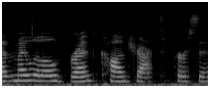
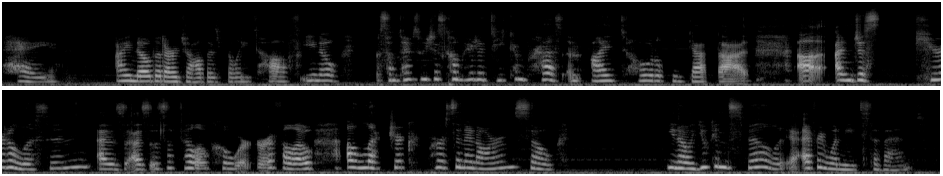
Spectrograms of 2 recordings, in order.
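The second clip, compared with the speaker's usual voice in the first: gentle, quiet, soothing, reassuring voice; 3 semitones higher than usual. Using a calming power, the speaker approaches a coworker to let him vent, quiet soothing voice. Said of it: "when I talk to someone for a few seconds in a quiet voice".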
